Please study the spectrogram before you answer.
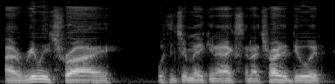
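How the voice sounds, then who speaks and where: A man answering interview questions casually, in a low-key, slightly hesitant way. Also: flat delivery, brisk. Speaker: amateur voice actor, interview guest.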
